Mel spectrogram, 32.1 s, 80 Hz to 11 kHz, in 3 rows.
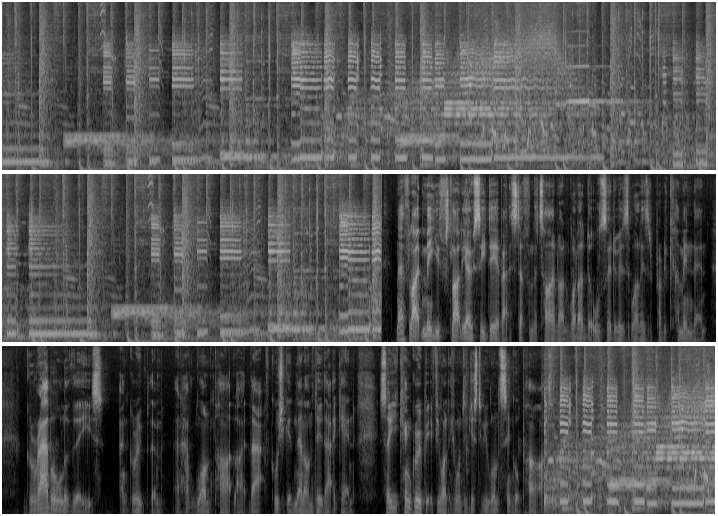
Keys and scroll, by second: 16.4 space, 23.5 shift+g, 24.1 g, 25.8 super+z, 27.9 g, 29.5 space.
